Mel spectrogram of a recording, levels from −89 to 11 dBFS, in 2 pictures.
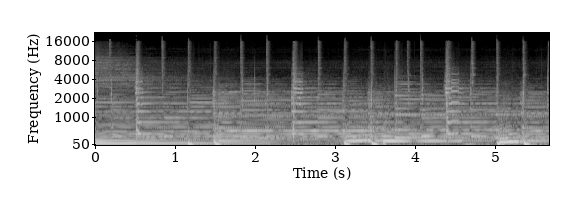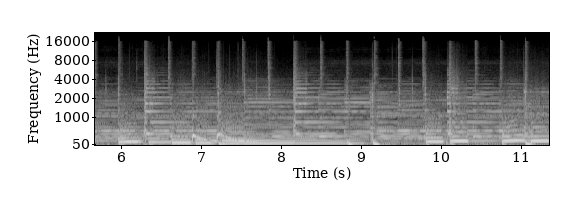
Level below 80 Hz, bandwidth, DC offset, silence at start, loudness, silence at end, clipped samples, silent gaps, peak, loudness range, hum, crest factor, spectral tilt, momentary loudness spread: -22 dBFS; 16.5 kHz; under 0.1%; 0 s; -15 LUFS; 0 s; under 0.1%; none; -6 dBFS; 3 LU; none; 8 dB; -7 dB/octave; 7 LU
